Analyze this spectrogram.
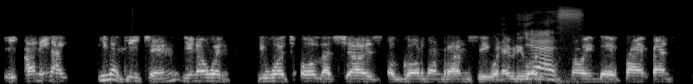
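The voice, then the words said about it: Rough non-native English accent. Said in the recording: “I couldn't speak one word of English ... my accent listens so rough”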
